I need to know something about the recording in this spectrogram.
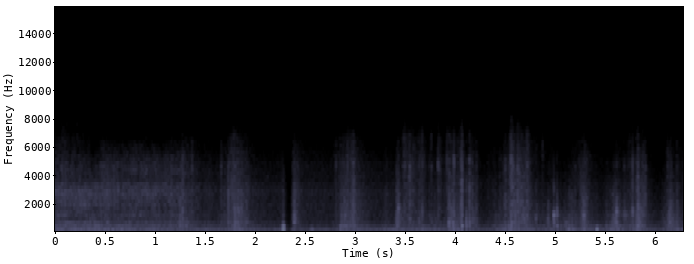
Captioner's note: tense music; soldiers marching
